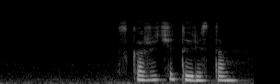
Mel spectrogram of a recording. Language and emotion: Russian, neutral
